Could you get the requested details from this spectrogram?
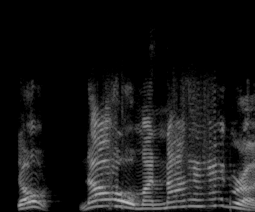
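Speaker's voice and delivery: put-on very high, shrill, very slow, drawn-out old man's yell. Recounting an ancient man at a hospital window, imitating a man screaming. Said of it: "He's screaming in the window".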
